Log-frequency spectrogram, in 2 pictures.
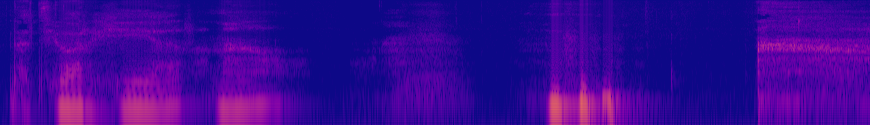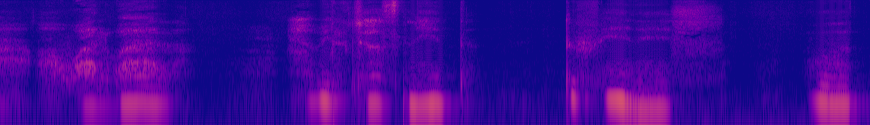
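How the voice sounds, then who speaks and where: Woman acting a slow whispering vampire nurse. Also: fairly low pitch, heavily acted. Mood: slow menacing. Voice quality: breathy whisper. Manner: slow, teasing, with drawn-out hums and soft chuckles. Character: crazy seductive female vampire nurse, softly menacing. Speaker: ASMR performer. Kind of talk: whispered ASMR roleplay. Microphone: close microphone, face near the camera.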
